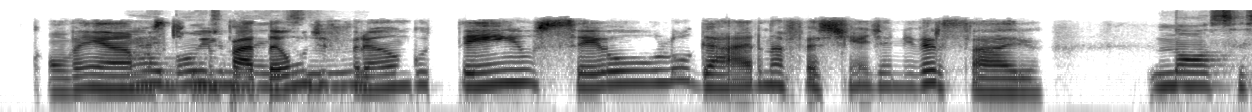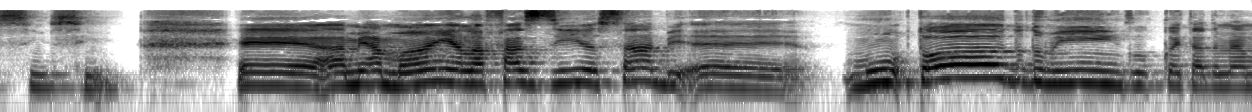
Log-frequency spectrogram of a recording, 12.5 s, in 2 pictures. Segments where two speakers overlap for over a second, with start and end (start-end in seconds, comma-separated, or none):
0.6-1.8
